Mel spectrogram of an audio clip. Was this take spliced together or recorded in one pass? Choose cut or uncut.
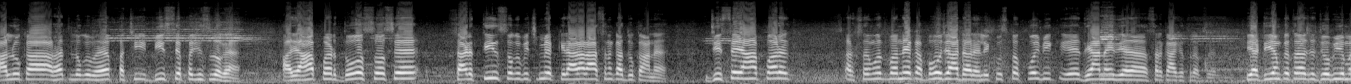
uncut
